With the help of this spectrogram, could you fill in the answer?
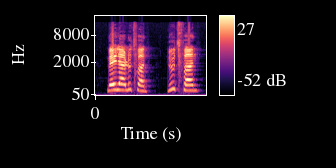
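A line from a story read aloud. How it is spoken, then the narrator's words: Shouted. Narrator (Turkish): diye bağırdı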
